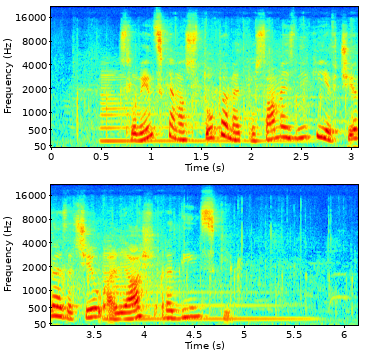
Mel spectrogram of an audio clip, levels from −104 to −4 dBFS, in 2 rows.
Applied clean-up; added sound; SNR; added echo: none; Applause / Crowd / Cheering + Wind instrument, woodwind instrument; 13 dB; none.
